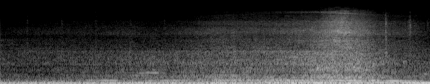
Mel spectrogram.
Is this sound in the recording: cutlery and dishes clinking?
no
